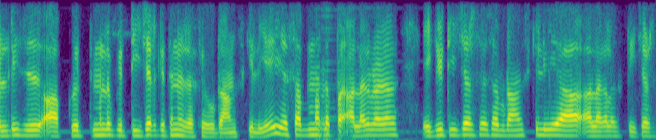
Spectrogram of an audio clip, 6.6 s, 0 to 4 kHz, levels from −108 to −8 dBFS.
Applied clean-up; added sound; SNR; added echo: neural separator model SepFormer DNS4.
